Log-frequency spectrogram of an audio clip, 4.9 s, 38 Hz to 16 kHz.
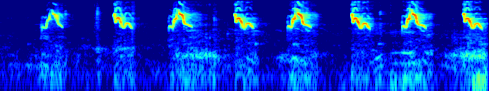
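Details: Red-cowled cardinal singing eight crisp whistled notes, each rising briefly and then tumbling down, spaced about every 0.6 seconds against silence.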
